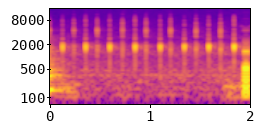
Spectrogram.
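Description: Rapid clicking of a folding knife's locked-open blade being wiggled up and down, about seven clicks a second, as the blade knocks against its lock face. The clicks are the sign of up-and-down blade play: the lock face and the base of the blade's tang no longer line up, which cannot be cured by tightening the pivot screw.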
